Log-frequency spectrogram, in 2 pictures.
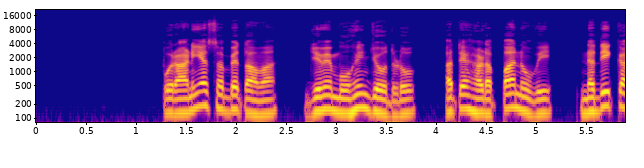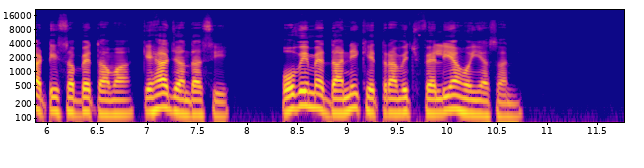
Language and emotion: Punjabi, neutral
